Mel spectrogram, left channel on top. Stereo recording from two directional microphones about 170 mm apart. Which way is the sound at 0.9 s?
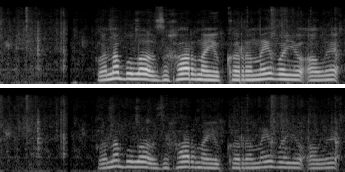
85° left.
